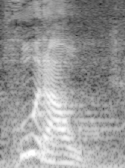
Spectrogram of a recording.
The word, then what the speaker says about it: rural: A gente tem exatamente a mesma palavra em português, só que em inglês a gente pronuncia de uma forma diferente, que é a palavra rural.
